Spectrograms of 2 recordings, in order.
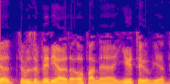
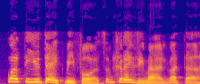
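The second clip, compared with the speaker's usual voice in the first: mock offended, higher-pitched comeback; indignant shopkeeper; 5 semitones higher than usual. Shopkeeper answers customer wanting dragon arrows, mock indignant. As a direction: take exaggerated offence at the request. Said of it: "when you talk to him".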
